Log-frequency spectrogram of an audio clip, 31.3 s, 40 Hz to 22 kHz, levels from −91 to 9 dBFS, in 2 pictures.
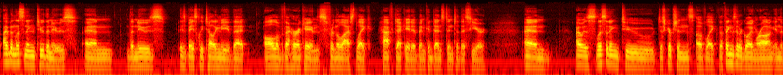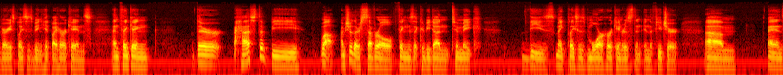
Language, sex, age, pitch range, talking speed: English, male, 20-39, 85-100 Hz, 155 wpm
